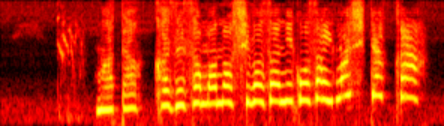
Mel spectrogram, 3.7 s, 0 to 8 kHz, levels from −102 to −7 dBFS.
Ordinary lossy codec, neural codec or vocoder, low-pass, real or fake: none; codec, 16 kHz, 16 kbps, FunCodec, trained on Chinese and English, 50 frames a second; none; fake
